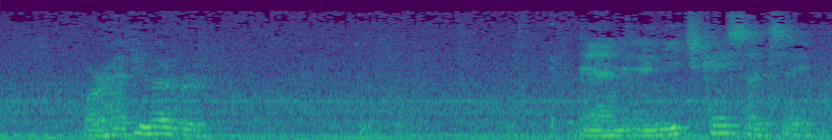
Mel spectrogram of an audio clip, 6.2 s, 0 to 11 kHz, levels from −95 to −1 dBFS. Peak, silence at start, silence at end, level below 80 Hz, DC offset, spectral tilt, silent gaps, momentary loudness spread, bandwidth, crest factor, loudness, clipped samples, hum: -16 dBFS; 0 s; 0 s; -44 dBFS; under 0.1%; -6.5 dB/octave; none; 13 LU; 8.6 kHz; 16 dB; -34 LUFS; under 0.1%; none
